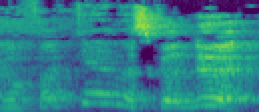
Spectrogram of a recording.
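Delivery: high, eager yelp of excitement.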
